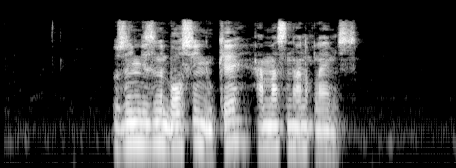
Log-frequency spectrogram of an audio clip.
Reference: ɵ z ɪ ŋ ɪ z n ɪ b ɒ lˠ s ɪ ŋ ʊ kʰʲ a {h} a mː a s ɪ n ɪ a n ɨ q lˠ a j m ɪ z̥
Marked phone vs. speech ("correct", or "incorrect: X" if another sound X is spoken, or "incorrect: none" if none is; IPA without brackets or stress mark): correct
